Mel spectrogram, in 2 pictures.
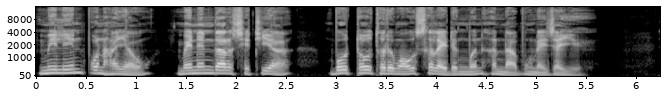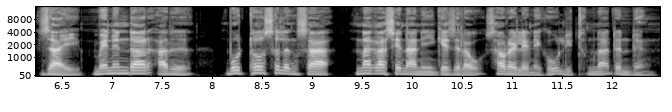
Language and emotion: Bodo, neutral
